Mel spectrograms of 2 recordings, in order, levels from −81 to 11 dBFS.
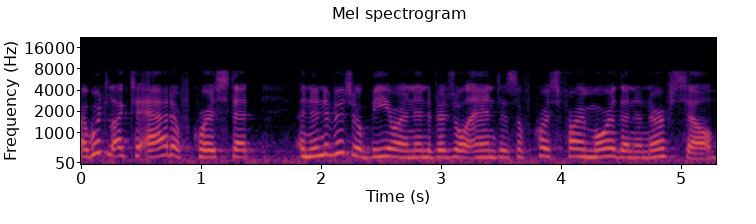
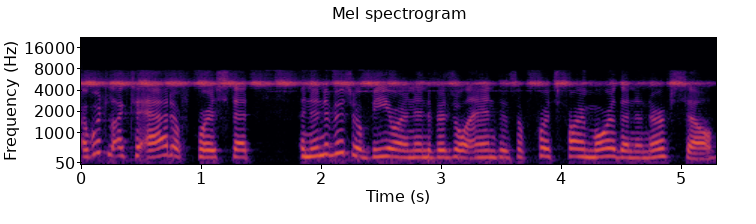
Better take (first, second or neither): first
